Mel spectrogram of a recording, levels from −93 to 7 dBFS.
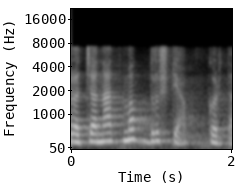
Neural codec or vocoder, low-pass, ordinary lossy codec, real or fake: codec, 24 kHz, 0.9 kbps, DualCodec; 7.2 kHz; none; fake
